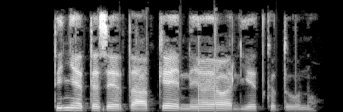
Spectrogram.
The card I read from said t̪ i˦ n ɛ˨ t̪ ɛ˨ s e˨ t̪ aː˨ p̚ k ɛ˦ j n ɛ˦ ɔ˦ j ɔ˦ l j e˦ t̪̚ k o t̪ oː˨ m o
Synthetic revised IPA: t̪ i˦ ɲ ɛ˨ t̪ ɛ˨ s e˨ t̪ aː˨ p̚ k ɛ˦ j n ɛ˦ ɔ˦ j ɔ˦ l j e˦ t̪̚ k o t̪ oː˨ n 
